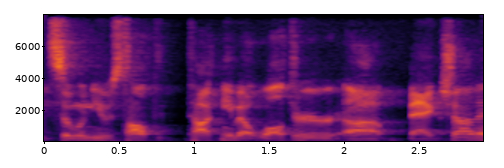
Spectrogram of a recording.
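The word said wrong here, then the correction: Bagehot: I believe is the pronunciation. – Badgett. – Badgett. Okay, right. Badgett.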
